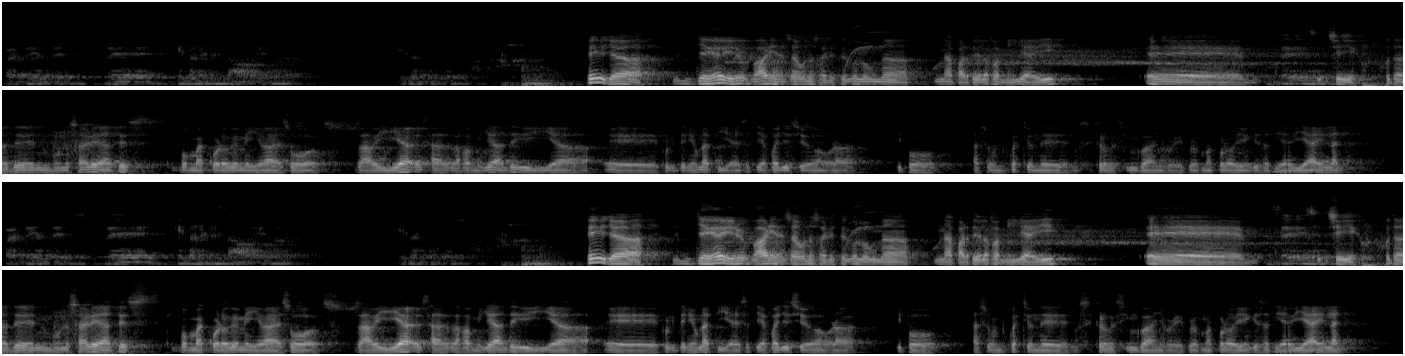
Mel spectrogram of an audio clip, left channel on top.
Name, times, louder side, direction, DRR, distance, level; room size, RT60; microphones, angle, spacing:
voice 1, 0.0-2.9 3.9-4.7 12.6-13.3 26.7-27.1, right 1 dB, 30° right, 1 dB, 7.3 m, -49 dB
sound 1, 2.2-3.1 4.6-5.8, equal, 25° left, 5.0 m, -53 dB
voice 2, 5.8-10.9 11.4-12.6 13.3-22.6 23.0-23.4 23.7-27.5, right 3 dB, 50° right, 8 dB, 1.0 m, -34 dB
sound 2, 7.2-7.8 8.4-9.0 9.3-15.8, equal, 5° left, 7.8 m, -53 dB
25.5 x 22.5 x 8.8 m, 1.3 s
head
